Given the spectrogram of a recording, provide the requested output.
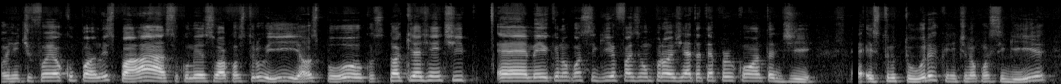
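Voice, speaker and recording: A man's fairly high-pitched, fairly evenly intoned voice at a moderate pace, a normal speaking voice. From Três Pontas, Minas Gerais, Brazil. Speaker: skateboarding community project founder. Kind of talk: casual interview.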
